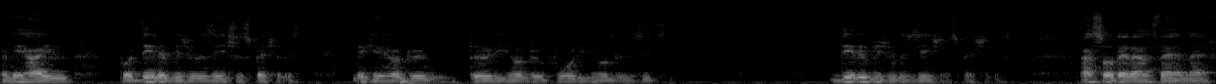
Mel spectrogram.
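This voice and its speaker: A man with a fairly low, mellow voice talks through career advice, hammering his points home and circling back over the same phrases. The sound is roomy and echoey. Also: monotone, normal speed. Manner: emphatic and repetitive, restarting phrases. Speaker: tech vlogger. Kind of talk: casual advice monologue.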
